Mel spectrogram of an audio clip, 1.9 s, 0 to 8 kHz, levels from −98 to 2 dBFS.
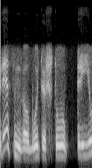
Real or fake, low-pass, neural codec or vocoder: real; 7.2 kHz; none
